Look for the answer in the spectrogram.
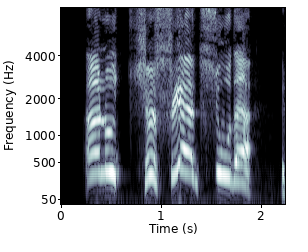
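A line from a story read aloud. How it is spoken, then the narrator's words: Wizard's bark. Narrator (Russian): рявкнул волшебник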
